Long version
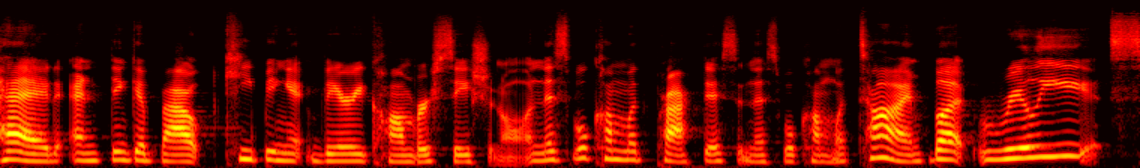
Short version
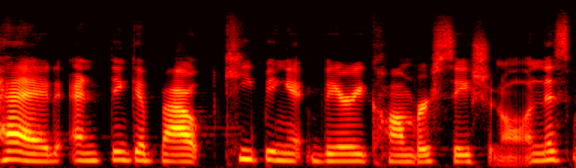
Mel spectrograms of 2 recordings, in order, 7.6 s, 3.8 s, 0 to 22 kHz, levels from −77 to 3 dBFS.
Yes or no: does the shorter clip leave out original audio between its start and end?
no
